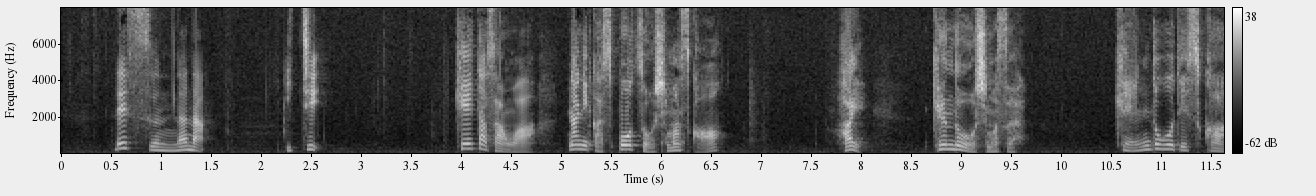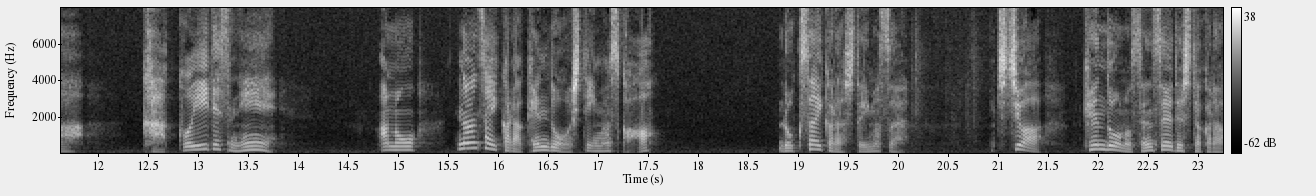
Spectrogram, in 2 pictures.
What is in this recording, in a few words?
Conversation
